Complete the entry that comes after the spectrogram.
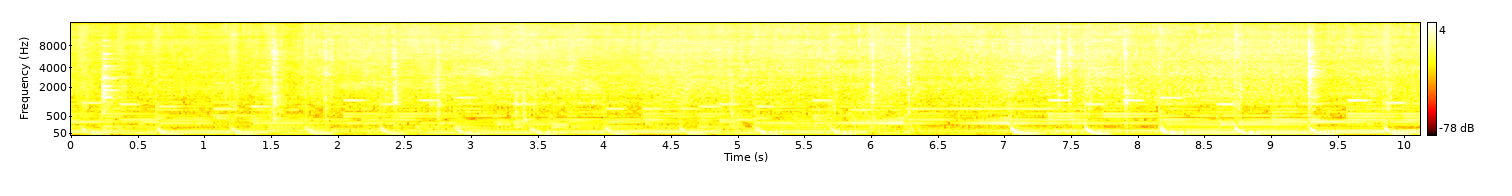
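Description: Chicken pieces sautéing with onions and garlic in a stainless-steel pot: a steady sizzle, with a metal spoon scraping and clinking against the pot as it stirs. Background music with a steady beat plays underneath.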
